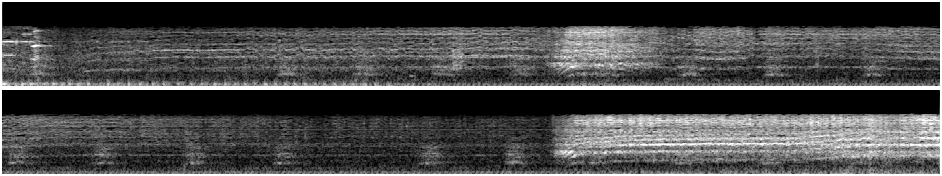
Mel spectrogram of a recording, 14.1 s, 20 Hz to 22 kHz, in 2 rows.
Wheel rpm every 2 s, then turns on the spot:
0, 10, 20, 0, 0, 60, 190.
none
